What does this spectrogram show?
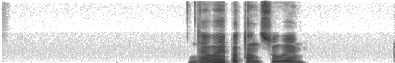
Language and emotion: Russian, sad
